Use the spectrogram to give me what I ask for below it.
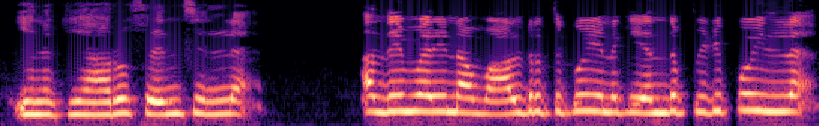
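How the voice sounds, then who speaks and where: A performer voicing a distraught, timid young woman in a cartoon, pleading and suspicious in a very high girlish voice. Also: fairly even intonation, no room sound. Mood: pleading, scared. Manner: quick, pleading, fretful talk. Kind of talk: cartoon voice acting.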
